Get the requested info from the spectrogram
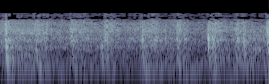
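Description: Radio-drama sound effect of soft footsteps as men creep up on a car, over a quiet music underscore.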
